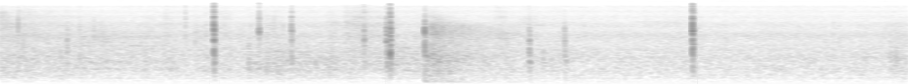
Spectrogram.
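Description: A soccer ball is kicked with a thud in an echoing indoor hall.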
